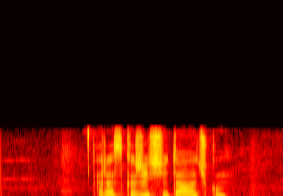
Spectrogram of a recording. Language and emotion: Russian, neutral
